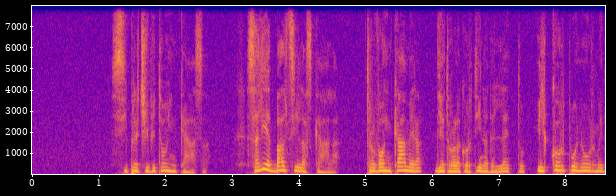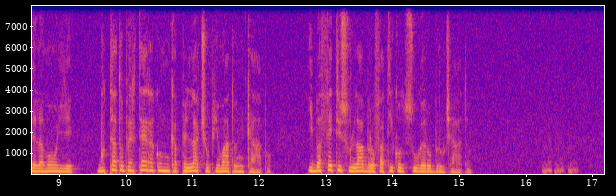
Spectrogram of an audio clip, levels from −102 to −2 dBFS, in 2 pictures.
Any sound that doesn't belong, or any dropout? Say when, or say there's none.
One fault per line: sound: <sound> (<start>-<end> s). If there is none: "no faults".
sound: laugh (16.2-16.8 s)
